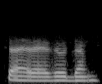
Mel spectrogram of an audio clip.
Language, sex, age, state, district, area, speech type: Telugu, female, 18-30, Telangana, Vikarabad, urban, conversation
